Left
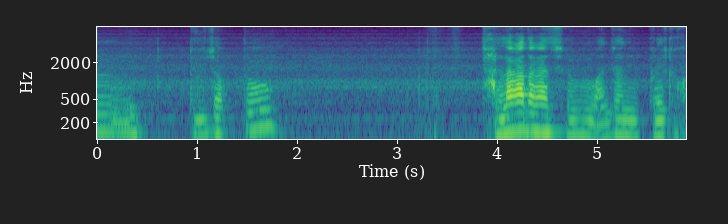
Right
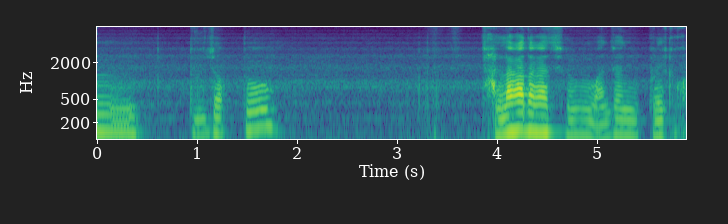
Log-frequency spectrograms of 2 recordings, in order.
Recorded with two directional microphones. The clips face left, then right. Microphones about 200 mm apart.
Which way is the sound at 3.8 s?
45° right (ahead or behind).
